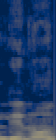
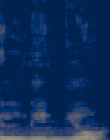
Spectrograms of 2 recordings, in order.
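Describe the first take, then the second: First: It is said as one word, 'ellino'. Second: It is said as 'el ninyo', with a ny sound. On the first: The speaker calls it wrong. "ಎಷ್ಟೊಂದು ಜನಕ್ಕೆ, ಎಲ್ಲ ಎಲ್ಲಿನೋ ಅಂತಾರೆ" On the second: The speaker calls it right. "ಎಲ್ ನಿನ್ಯೋ ಯಾವತ್ತು"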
